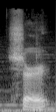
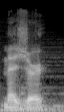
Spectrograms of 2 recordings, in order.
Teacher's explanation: voiceless sure and voiced measure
